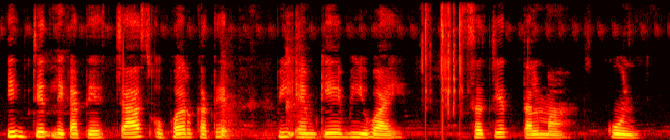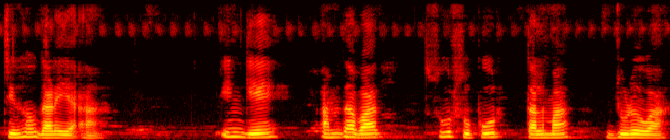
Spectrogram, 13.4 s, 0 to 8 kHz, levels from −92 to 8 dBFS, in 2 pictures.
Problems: none marked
